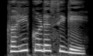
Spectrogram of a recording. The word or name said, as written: ಕಹಿಕೊಡಸಿಗೆ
